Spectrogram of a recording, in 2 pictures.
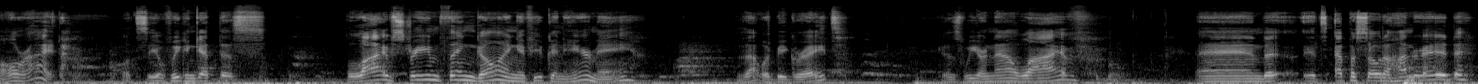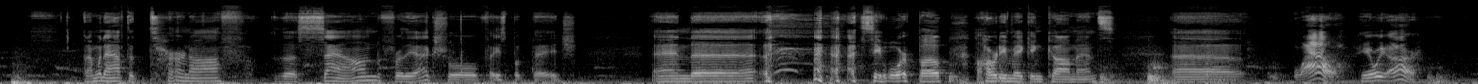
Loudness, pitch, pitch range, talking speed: -27 LUFS, 120 Hz, 95-145 Hz, 120 wpm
